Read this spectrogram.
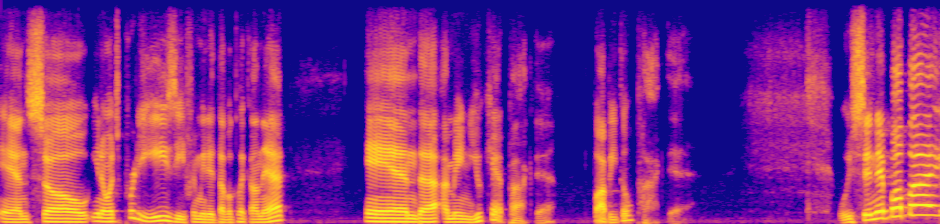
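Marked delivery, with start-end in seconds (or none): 4.7-9.4 very high, swooping, put-on Boston accent. Showing the accent of the place grown up in: Boston accent. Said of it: "I can do a Boston accent".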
